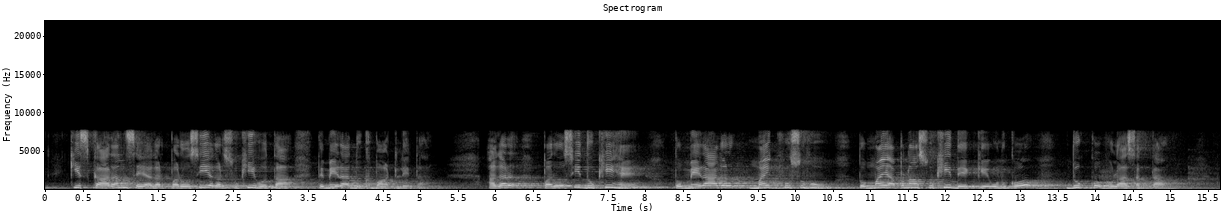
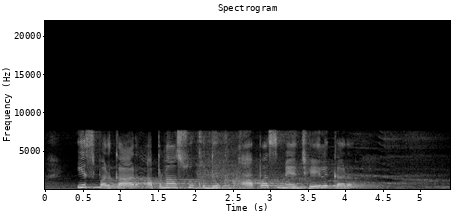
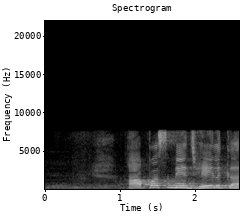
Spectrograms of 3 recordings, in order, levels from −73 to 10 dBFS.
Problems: constant background noise, echo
